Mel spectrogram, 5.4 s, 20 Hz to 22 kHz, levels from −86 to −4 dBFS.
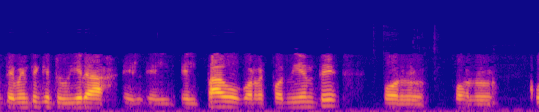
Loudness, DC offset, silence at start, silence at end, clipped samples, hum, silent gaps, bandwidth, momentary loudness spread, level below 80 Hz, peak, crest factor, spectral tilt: -25 LUFS; under 0.1%; 0.05 s; 0 s; under 0.1%; none; none; 3.9 kHz; 17 LU; -62 dBFS; -6 dBFS; 20 dB; -7 dB/octave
